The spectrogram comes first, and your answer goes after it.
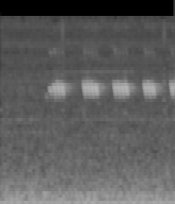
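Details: Cricket calling near a city house with many gardens around, giving brief, high, buzzy chirps about three per second over a quiet background.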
